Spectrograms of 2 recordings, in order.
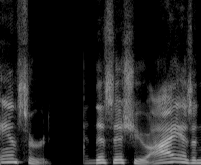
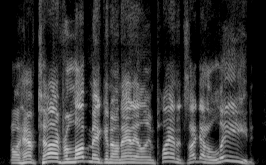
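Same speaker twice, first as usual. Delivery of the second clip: loud, belted, sassy dismissive delivery. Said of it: "He's like".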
